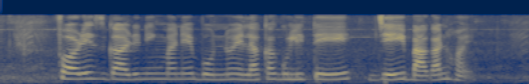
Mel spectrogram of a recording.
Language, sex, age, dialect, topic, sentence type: Bengali, female, 60-100, Standard Colloquial, agriculture, statement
